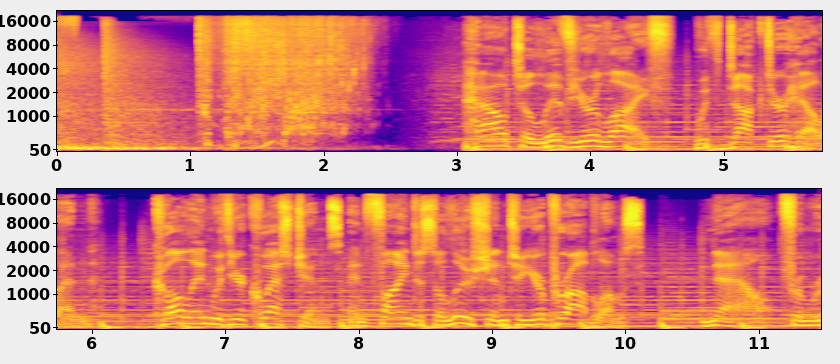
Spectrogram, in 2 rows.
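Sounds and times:
stream of water trickling and splashing: 1.1s - 2.6s
speech: 3.2s - 11.4s.

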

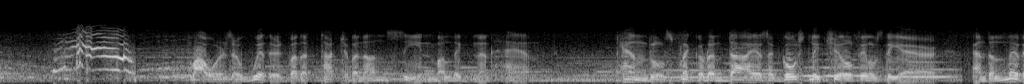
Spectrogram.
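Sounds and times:
faint hiss: 0.0s - 10.2s
frightened cat yowling: 0.5s - 1.5s
speech: 2.0s - 5.5s, 6.2s - 10.2s.

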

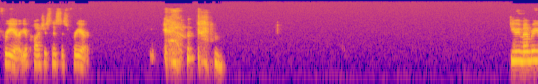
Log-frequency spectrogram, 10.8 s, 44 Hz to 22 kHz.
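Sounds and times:
speech: 0.1s - 1.9s, 3.2s - 4.5s, 10.2s - 10.7s
person coughing from a tickle in the throat: 3.0s - 4.5s
faint click: 5.5s - 5.7s.

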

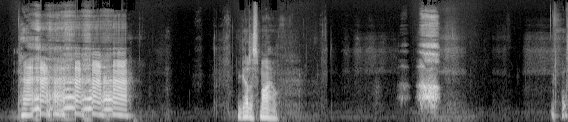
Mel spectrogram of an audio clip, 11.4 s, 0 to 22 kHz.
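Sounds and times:
speech: 0.4s - 2.7s, 4.8s - 5.7s
person breathing sharply into a microphone: 7.5s - 9.3s.

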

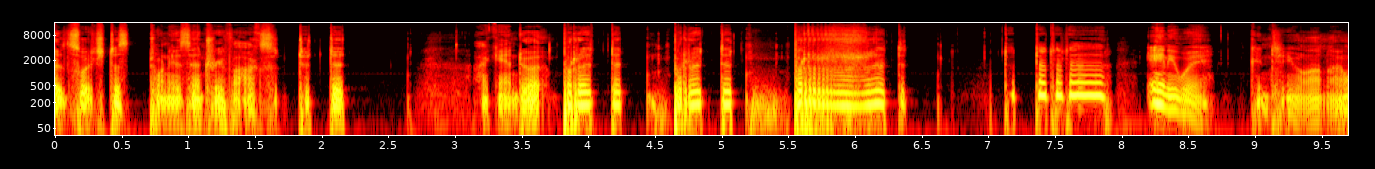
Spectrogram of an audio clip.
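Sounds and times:
speech: 0.0s - 2.2s, 3.2s - 6.5s, 7.1s - 9.6s
person vocally imitating a cinema sound logo: 3.5s - 8.0s.

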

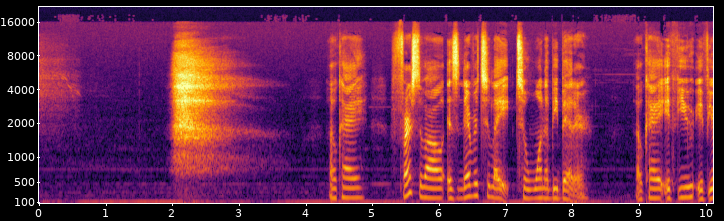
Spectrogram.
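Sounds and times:
low steady hum: 0.0s - 10.1s
deep breath being inhaled: 2.0s - 4.3s
speech: 4.4s - 8.3s, 9.0s - 10.1s.

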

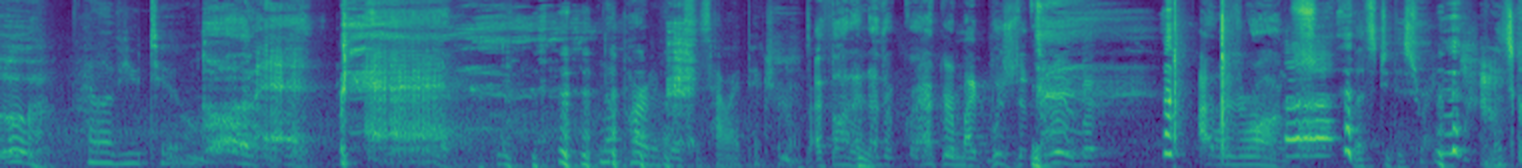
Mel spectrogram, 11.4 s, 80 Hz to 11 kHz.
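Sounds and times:
speech: 0.1s - 11.4s
strained throaty vocal noises clearing the throat: 2.0s - 3.5s, 7.6s - 8.6s
sharp cough: 2.6s - 3.2s, 7.6s - 8.7s
laughter: 3.4s - 5.4s, 6.0s - 11.4s.

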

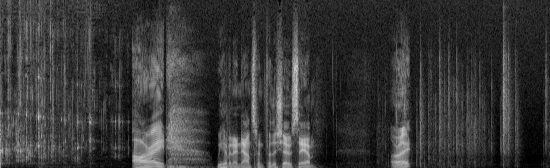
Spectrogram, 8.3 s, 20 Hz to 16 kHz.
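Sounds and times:
speech: 2.0s - 4.8s, 5.8s - 6.3s
sheet of paper crinkling and rustling as it is pulled out: 5.5s - 8.2s.

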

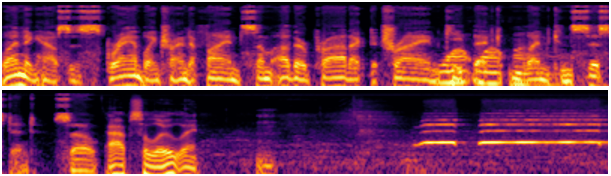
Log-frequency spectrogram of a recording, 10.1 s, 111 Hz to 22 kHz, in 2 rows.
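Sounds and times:
speech: 0.0s - 7.5s
steam train whistle blasts with bright reedy tone: 8.5s - 10.1s.

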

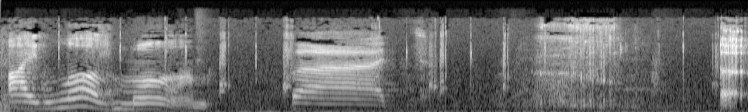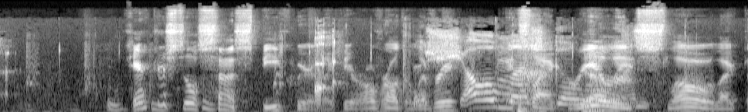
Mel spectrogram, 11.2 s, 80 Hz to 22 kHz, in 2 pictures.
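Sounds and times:
speech: 0.1s - 3.3s, 5.4s - 5.7s, 6.4s - 11.2s
drawn-out croaky burp: 5.4s - 5.8s.

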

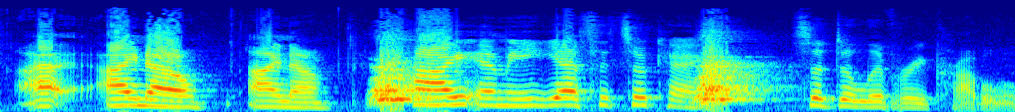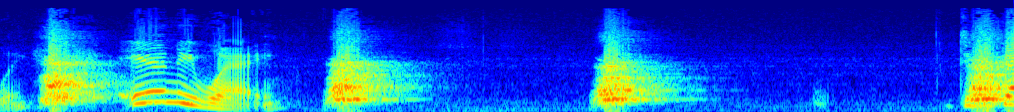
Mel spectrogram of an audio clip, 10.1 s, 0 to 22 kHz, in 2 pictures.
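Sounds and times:
speech: 0.2s - 6.6s
large Akita dog barking: 1.8s - 2.2s, 3.5s - 4.0s, 5.3s - 5.8s, 6.7s - 7.3s, 8.0s - 8.8s, 9.9s - 10.1s.

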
